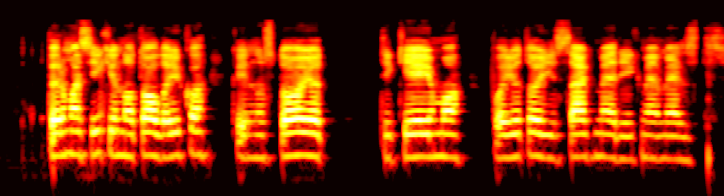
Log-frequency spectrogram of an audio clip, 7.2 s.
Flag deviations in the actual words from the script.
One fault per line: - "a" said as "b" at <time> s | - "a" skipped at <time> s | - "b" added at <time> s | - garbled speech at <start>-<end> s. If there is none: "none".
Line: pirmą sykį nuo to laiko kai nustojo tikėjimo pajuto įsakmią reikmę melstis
none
